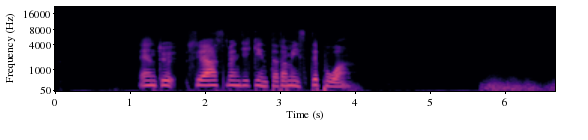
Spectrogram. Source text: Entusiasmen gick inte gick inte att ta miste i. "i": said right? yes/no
no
